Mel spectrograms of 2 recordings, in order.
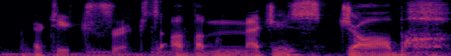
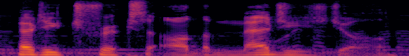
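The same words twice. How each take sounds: First: It is said in a put-on cool character voice. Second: It is said in his ordinary reading voice.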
